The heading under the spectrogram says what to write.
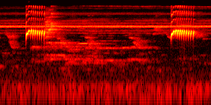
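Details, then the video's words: Calling female Atlantic canary, luring a male toward breeding readiness; two matching half-second trills about three seconds apart, each a quick string of around ten sharp high pulses at a steady pitch, with a continuous thin electronic tone behind. "PANCINGAN KENARI BETINA MEMANGGIL JANTAN"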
